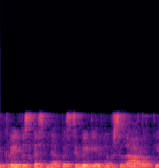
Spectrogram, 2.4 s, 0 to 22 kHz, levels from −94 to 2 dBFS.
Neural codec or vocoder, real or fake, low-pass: none; real; 7.2 kHz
